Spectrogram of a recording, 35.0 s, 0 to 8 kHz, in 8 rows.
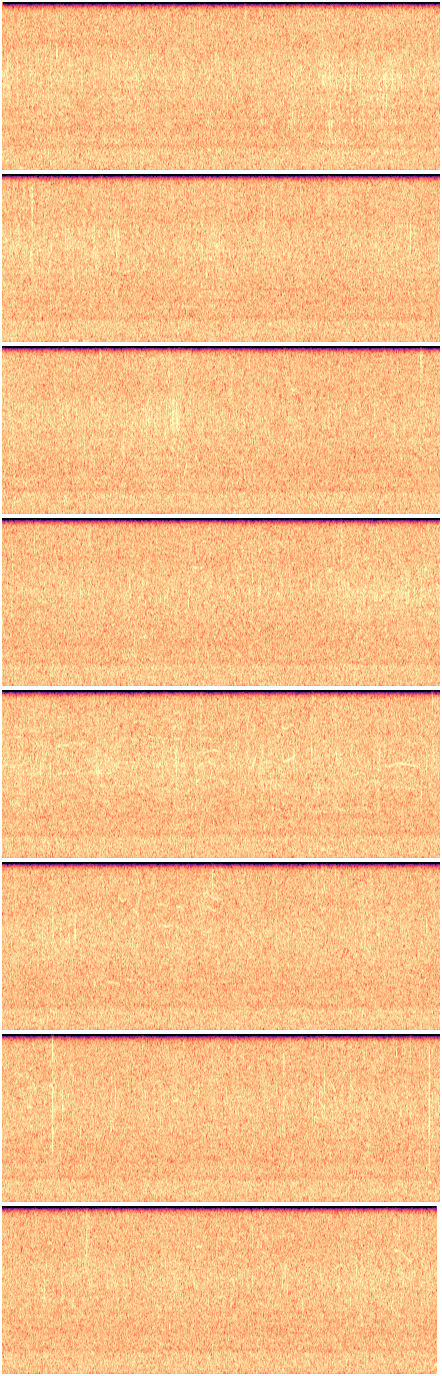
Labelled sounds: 21.4	21.7	Pacific white-sided dolphin, 4.3 to 4.6 kHz

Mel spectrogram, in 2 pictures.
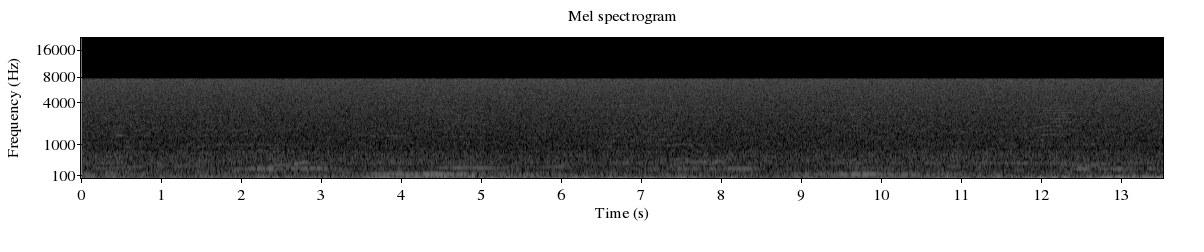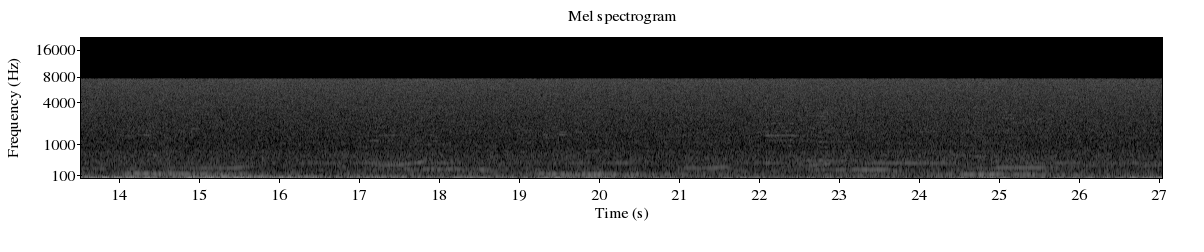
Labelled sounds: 22.1	22.5	humpback whale, 1.4 to 1.5 kHz

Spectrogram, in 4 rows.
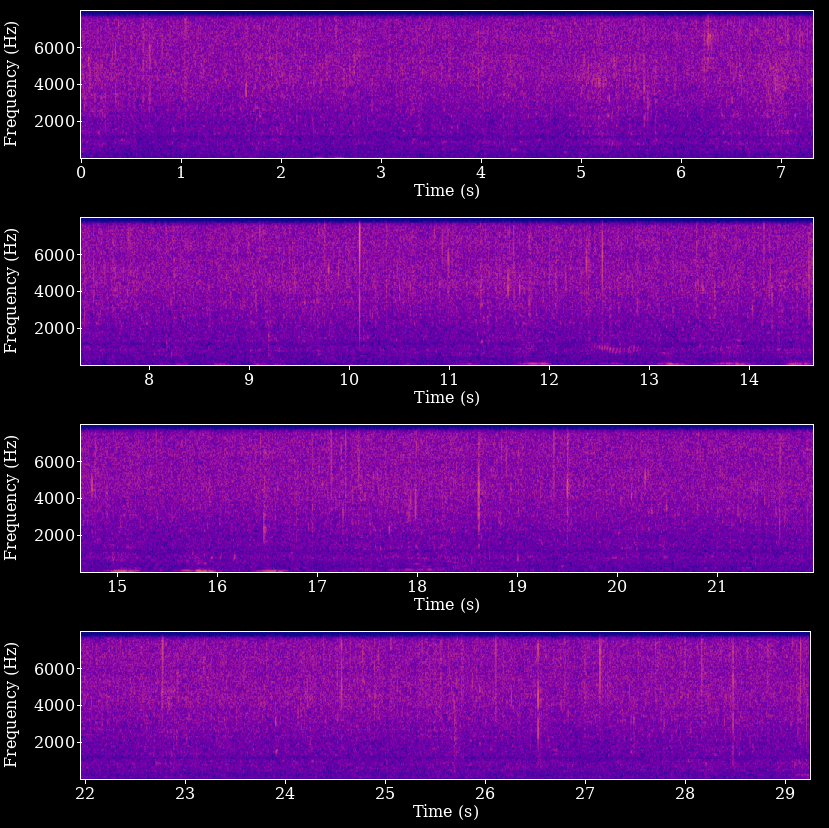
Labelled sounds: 12.5	12.8	humpback whale, 0.78 to 1.1 kHz

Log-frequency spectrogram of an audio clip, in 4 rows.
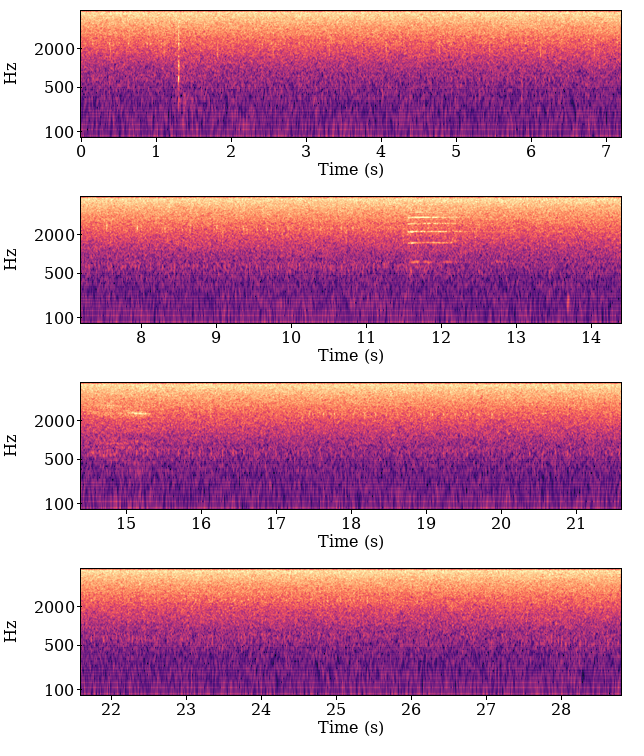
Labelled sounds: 11.6	12.1	killer whale, northern resident, G clan, 1.4 to 3.8 kHz
15.0	15.3	killer whale, northern resident, G clan, 2.3 to 2.8 kHz

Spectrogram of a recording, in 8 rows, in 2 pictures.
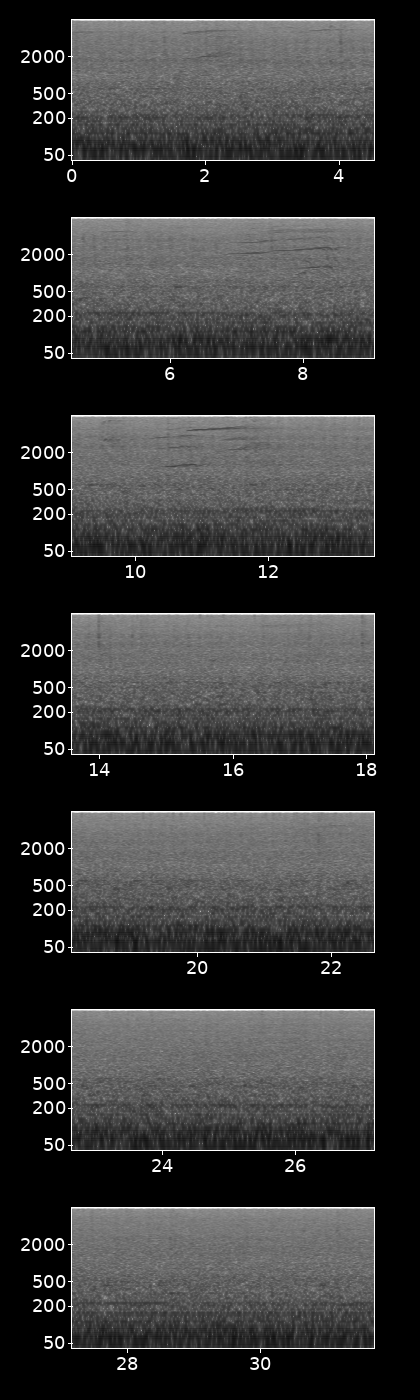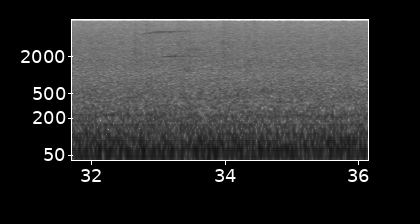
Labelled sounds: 1.6	2.4	killer whale, southern resident, 1.8 to 5.9 kHz
6.9	8.6	killer whale, southern resident, 1.0 to 5.8 kHz
10.2	12.0	killer whale, southern resident, 1.2 to 7.6 kHz
32.6	33.6	killer whale, southern resident, 1.2 to 5.3 kHz

